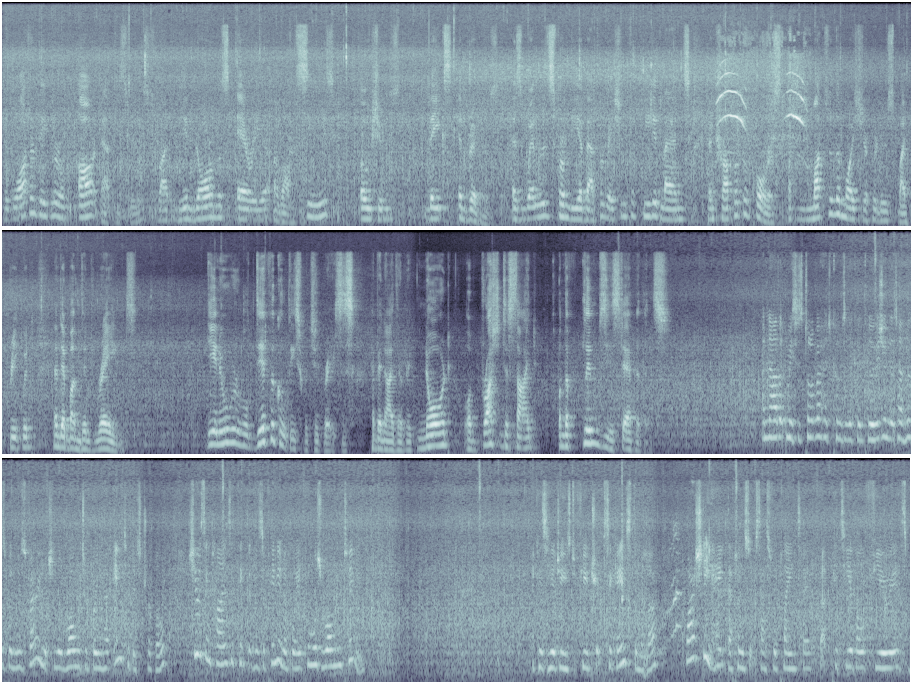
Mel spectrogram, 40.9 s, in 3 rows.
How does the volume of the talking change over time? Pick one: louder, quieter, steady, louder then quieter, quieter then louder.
steady.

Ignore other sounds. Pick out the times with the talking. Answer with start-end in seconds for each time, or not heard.
0.0-15.6, 16.7-23.6, 25.0-32.7, 35.2-40.8.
